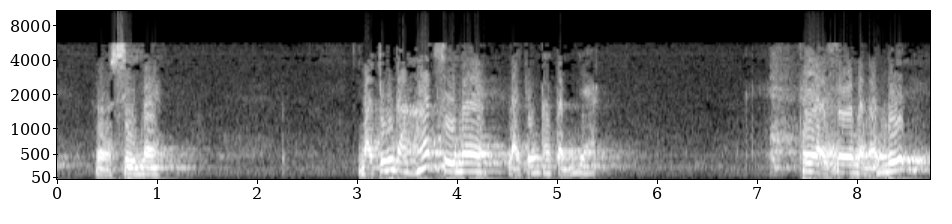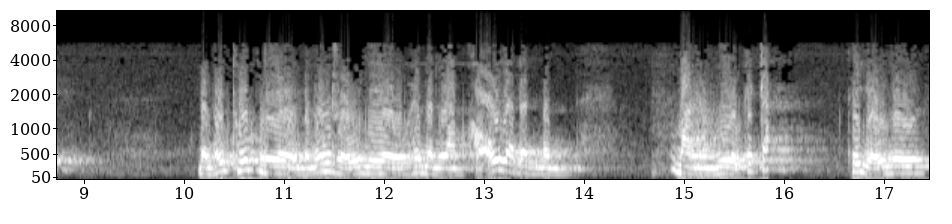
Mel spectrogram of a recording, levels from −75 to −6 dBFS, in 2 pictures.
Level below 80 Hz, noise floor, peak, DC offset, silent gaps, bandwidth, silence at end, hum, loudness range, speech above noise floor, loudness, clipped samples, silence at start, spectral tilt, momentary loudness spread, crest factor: -38 dBFS; -36 dBFS; 0 dBFS; under 0.1%; none; 8.2 kHz; 0 s; none; 5 LU; 30 dB; -6 LUFS; 1%; 0 s; -8 dB/octave; 15 LU; 8 dB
